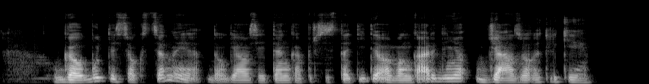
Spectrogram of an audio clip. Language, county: Lithuanian, Klaipėda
